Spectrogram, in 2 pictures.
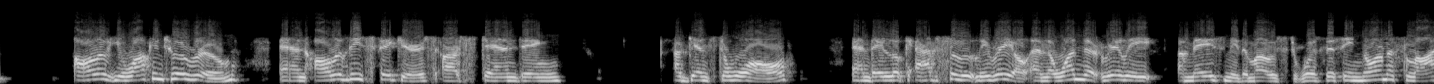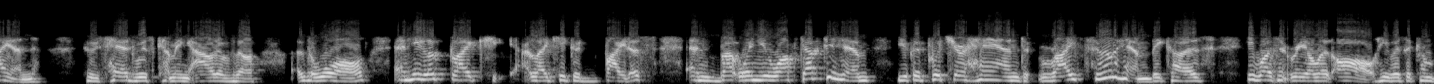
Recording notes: Call in Bible Study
